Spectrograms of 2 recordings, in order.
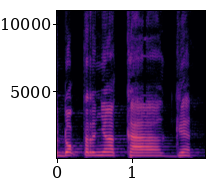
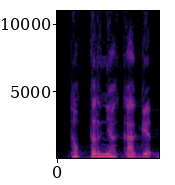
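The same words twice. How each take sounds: First: Slow, higher, louder amazed delivery; acted surprise. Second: Said in the usual way. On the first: Preacher telling congregation the doctor was shocked, slow and amazed. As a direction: draw it out like a gasp of amazement.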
